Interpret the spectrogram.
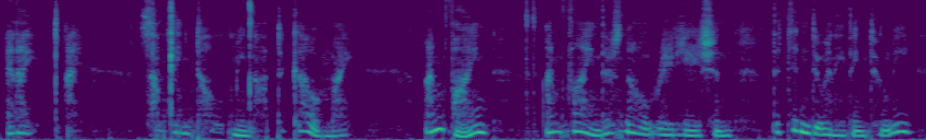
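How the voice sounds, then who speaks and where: A man playing an unhinged, brooding middle-aged scientist villain in a whispered ASMR roleplay, muttering haltingly and repeating himself. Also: a little high, sing-song, background noise, voice pushed up. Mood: anguished, defensive.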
